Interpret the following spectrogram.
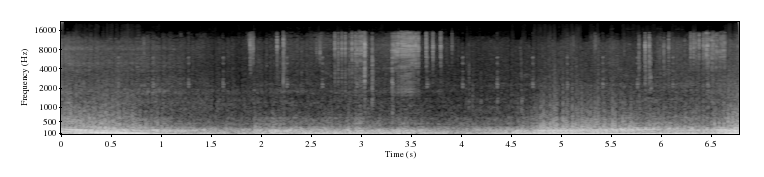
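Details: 2003 Nissan 350Z, 3.5L naturally aspirated V6, possibly with the CD001 manual transmission, on a short drive: engine rumble dips and rises through a shift with a gritty scrape going into third gear. Worn third-gear synchro grind, a known issue with this transmission.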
